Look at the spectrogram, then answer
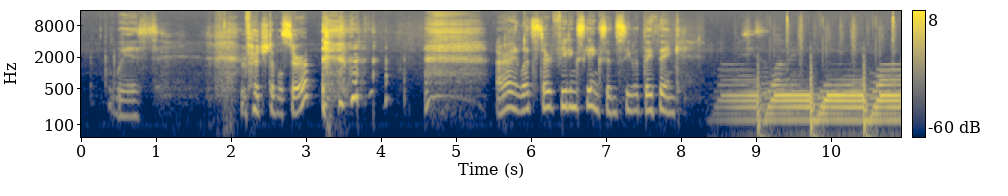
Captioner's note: laughs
